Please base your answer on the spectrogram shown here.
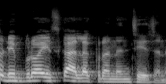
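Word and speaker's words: de Broglie: ब्रॉग ली इसको कहीं इसका जो एक्चुअल प्रोनंसिएशन है वो क्या है डिब्रॉय इसे हम इस तरह से प्रोनाउंस करते हैं डिब्रॉय ओके तो बट नॉर्मली हम इंडिया में डि ब्रॉग ही बोल देते ओके डिब्रॉय बोलोगे तो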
